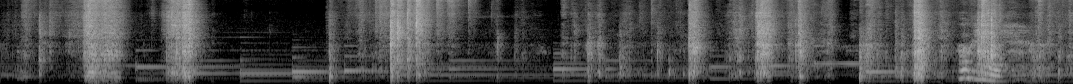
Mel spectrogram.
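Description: A cardboard shipping package of manga is pried open at the front flap in a run of crisp rustling and tearing bursts, close by, over a soft sustained tonal background.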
